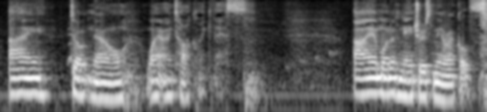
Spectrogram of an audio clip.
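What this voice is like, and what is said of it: Stereotypically gay-sounding speech. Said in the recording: “Straight guys are very confused by the way that gay guys talk ... I don't know why I have this accent ... speaking gay”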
